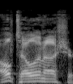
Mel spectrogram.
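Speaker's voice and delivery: ordinary talk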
